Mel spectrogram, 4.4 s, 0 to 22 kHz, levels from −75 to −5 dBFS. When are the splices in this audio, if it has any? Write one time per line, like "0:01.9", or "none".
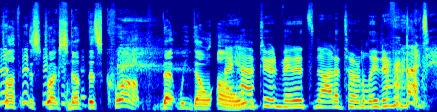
none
